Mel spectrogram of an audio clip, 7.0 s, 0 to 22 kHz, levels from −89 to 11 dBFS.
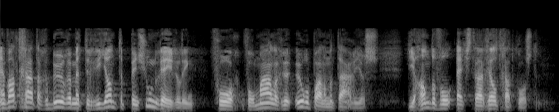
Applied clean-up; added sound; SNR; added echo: none; none; none; none.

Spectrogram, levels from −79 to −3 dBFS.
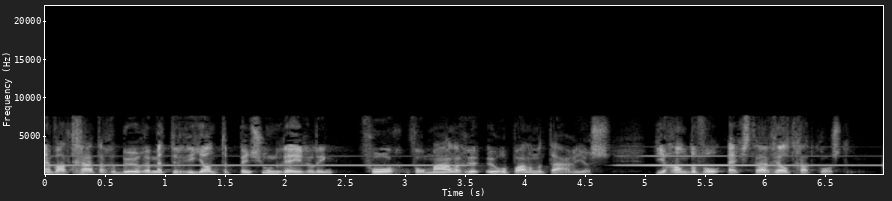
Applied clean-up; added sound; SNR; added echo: none; Wind instrument, woodwind instrument; 8 dB; none.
